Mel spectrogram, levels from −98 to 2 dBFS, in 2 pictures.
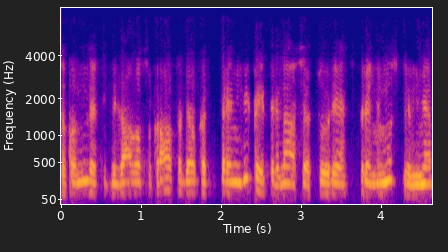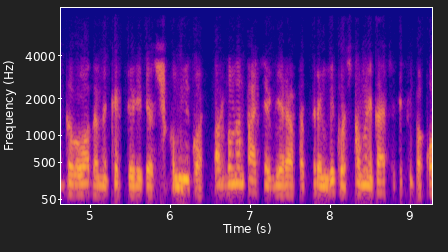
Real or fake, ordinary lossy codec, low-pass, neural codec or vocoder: fake; AAC, 48 kbps; 7.2 kHz; codec, 16 kHz, 2 kbps, FreqCodec, smaller model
